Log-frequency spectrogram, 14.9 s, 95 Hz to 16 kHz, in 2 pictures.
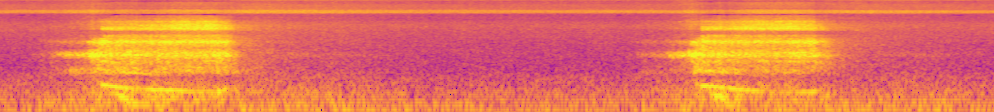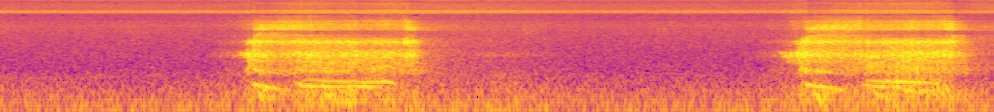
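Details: A sleeping girl snoring: regular loud, rough, rattling snores on each breath in, about 14 a minute, with quiet pauses between.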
